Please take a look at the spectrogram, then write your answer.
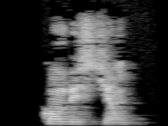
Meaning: combustion, burning, incineration
- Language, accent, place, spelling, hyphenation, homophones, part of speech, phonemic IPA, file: French, France, Lyon, combustion, com‧bus‧tion, combustions, noun, /kɔ̃.bys.tjɔ̃/, LL-Q150 (fra)-combustion.wav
